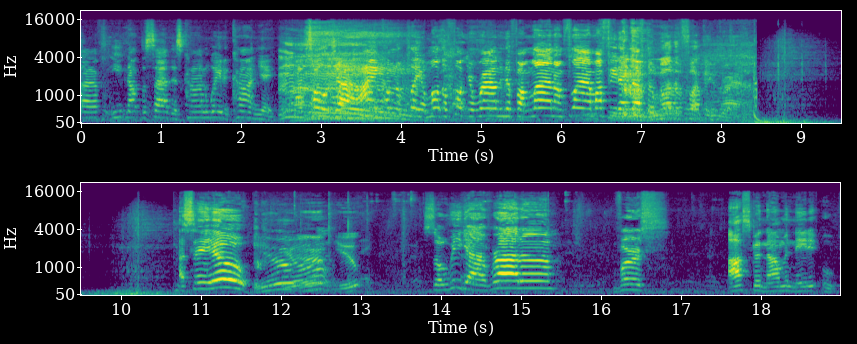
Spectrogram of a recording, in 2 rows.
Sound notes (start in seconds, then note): 2.5 audience shouts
